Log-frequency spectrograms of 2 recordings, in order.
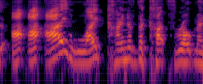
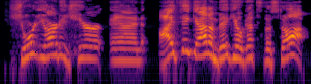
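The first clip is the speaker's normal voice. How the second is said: much higher and louder, calling the play as it happens; excited play call; 9 semitones higher, 12 dB louder than usual. Real, not acted. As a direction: shout it out as the defense makes the stop. Fan calling a big defensive stop.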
